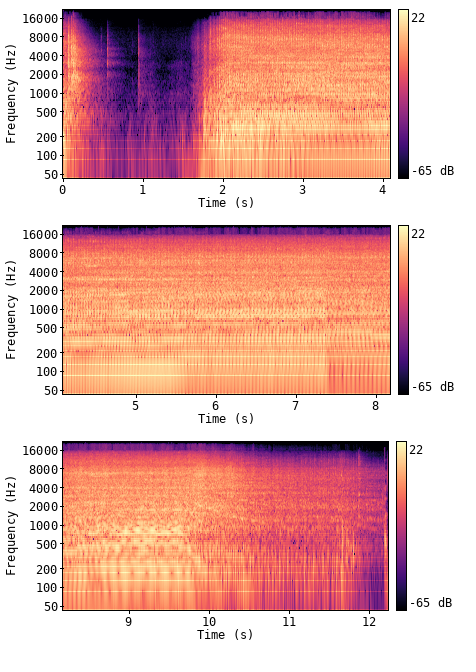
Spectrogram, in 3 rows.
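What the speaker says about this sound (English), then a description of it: "3 to 5 times to start engine." A Troy-Bilt TB575EC gas weed eater with a newly replaced carburetor starts after a couple of quiet pulls and runs loud and close, its two-stroke whine revving up and down for about eight seconds before easing off.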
